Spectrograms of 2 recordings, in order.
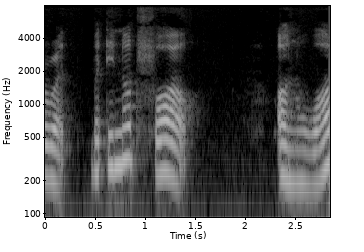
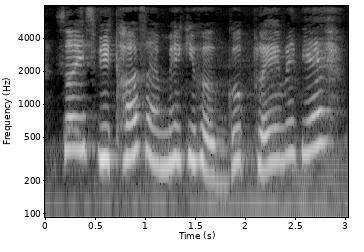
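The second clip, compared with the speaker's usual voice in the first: amused and loud; 6 semitones higher, 8 dB louder than usual. Acted. Tortoise laughing, amused.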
